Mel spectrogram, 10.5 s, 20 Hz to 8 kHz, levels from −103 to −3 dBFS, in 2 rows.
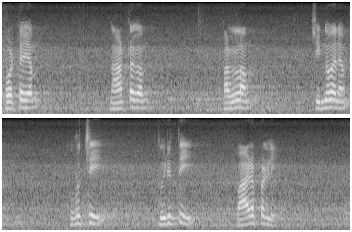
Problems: constant background noise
